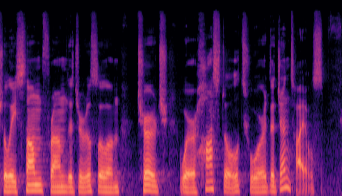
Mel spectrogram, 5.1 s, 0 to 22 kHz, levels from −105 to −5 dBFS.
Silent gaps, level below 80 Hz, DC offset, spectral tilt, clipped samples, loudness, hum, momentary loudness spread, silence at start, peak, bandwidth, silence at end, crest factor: none; -64 dBFS; under 0.1%; -6.5 dB/octave; under 0.1%; -31 LUFS; none; 8 LU; 0 s; -12 dBFS; 15.5 kHz; 0.3 s; 18 dB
